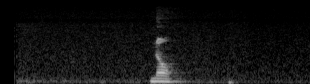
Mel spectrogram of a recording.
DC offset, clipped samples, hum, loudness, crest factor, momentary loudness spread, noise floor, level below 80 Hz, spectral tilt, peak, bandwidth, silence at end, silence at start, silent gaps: under 0.1%; under 0.1%; none; -25 LUFS; 24 dB; 28 LU; -53 dBFS; -58 dBFS; -5.5 dB/octave; -6 dBFS; 16.5 kHz; 0.75 s; 0.2 s; none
